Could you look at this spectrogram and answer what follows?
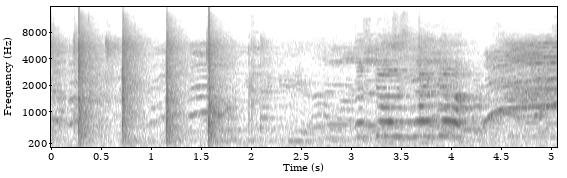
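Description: Wrestling event crowd at ProSouth claps in four sharp rhythmic beats, evenly spaced and distinct, then fades into murmuring chatter and voices of the audience.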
